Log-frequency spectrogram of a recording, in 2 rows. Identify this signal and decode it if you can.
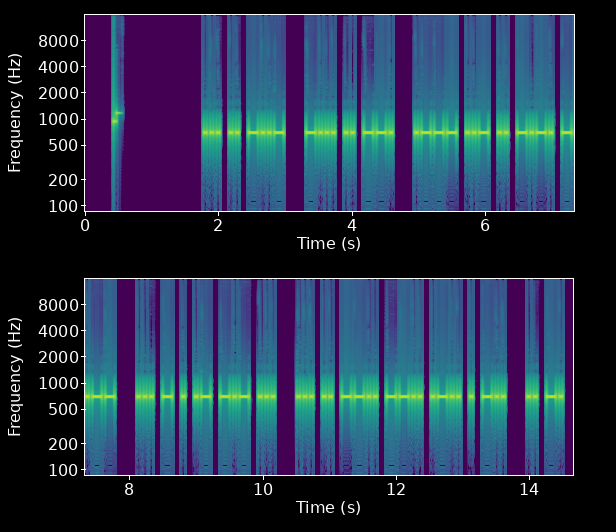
Morse code, heard as a keyed tone, about 25 wpm, 700 Hz. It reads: SIX BIG JUICY STEAKS SIZZLED IN
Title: Pangram Challenge v2 - 25wpm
